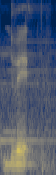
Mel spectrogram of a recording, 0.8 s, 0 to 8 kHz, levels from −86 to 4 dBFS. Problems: none marked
